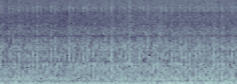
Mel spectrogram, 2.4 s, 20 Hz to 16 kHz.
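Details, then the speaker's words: Ford Kuga Mk1 AWD 2.0 TDCi diesel (replacement engine) at idle: loose, uneven extra clatter over the usual knock, disappearing with a rev; auxiliary belt drive rattle, cured by fitting a new belt. "there we go you can hear that extra clattering you might be hearing better over here but"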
